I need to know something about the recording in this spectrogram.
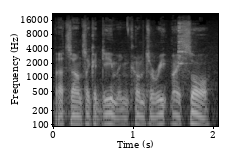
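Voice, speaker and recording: A man reviewing a film in voice-over, with a dry, monotone, deadpan delivery. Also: extremely low pitch, a little fast, background noise.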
